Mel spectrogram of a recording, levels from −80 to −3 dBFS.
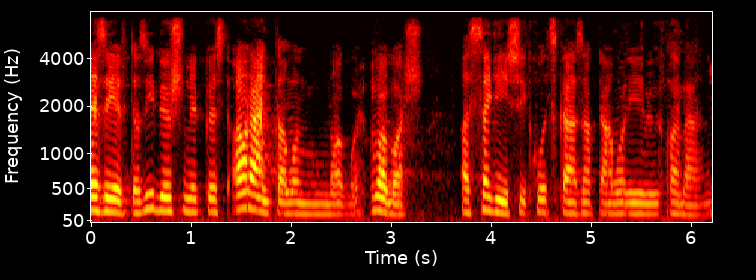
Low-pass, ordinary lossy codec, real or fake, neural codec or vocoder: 7.2 kHz; none; fake; codec, 24 kHz, 0.9 kbps, WavTokenizer, medium music audio release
